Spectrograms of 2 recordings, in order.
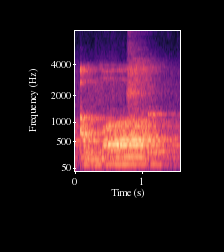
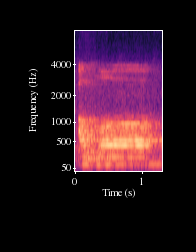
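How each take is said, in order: First: The first vowel of Allah is kept short. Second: The first vowel of Allah is kept short.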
